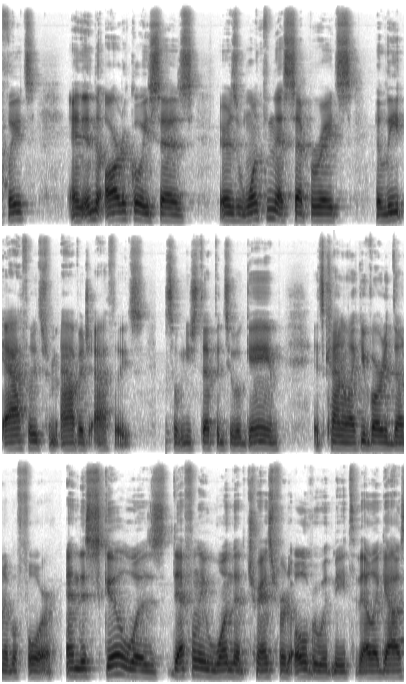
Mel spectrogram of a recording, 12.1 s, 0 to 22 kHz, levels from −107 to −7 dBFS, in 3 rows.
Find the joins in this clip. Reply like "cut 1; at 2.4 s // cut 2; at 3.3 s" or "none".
cut 1; at 5.7 s // cut 2; at 8.6 s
